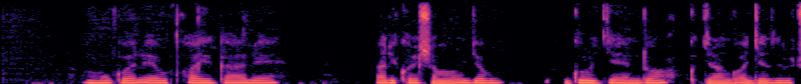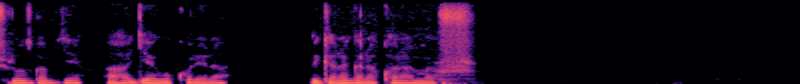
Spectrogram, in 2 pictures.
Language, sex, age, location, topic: Kinyarwanda, female, 18-24, Musanze, government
